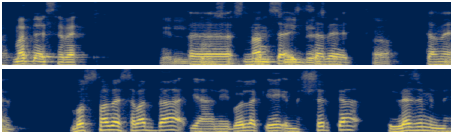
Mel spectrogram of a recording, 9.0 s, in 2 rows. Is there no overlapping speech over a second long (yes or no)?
no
